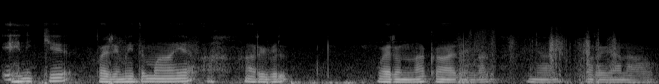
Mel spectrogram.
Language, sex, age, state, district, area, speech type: Malayalam, male, 45-60, Kerala, Wayanad, rural, spontaneous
